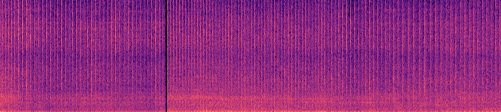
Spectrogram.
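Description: A small petrol engine chugs steadily outdoors.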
